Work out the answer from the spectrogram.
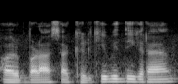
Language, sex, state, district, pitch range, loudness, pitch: Hindi, male, Jharkhand, Garhwa, 105-125 Hz, -16 LUFS, 115 Hz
